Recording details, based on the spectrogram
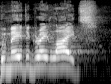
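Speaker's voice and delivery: loud, high, slow, emphatic proclamation. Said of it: "You gotta say it like you mean it".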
